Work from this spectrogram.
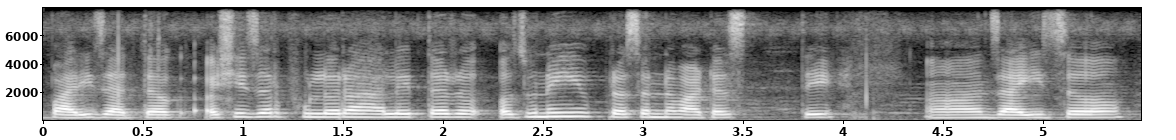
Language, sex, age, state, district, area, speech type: Marathi, female, 30-45, Maharashtra, Wardha, rural, spontaneous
